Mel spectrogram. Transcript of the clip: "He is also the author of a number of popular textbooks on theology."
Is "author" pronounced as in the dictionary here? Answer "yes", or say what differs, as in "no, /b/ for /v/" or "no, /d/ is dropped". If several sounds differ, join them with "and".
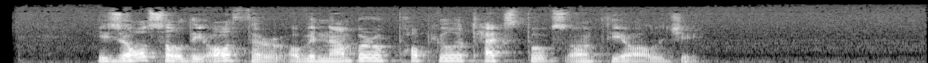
yes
